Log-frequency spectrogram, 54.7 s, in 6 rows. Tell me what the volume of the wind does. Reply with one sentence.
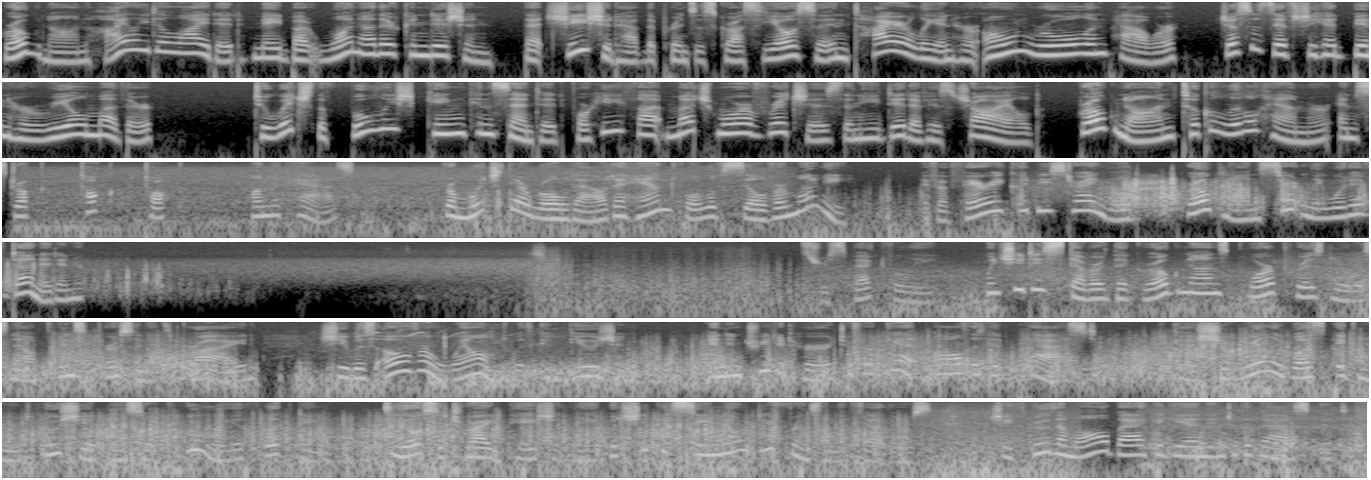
The loudness of the wind goes up.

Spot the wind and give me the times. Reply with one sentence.
You can hear the wind from 18.2 to 54.6 s.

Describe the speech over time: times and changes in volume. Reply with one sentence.
The talking can be heard from 0.0 to 27.9 s, at a steady volume; and from 32.7 to 54.6 s, at a steady volume.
